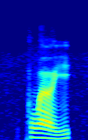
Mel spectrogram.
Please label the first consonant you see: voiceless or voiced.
voiceless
